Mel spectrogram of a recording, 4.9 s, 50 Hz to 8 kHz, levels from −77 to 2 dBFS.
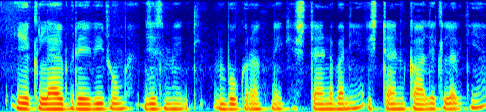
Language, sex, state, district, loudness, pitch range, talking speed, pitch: Hindi, male, Jharkhand, Jamtara, -16 LUFS, 140-150 Hz, 195 wpm, 140 Hz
